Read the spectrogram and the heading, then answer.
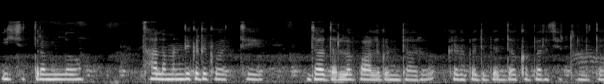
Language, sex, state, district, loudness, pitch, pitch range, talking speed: Telugu, female, Andhra Pradesh, Guntur, -17 LUFS, 230 Hz, 220-240 Hz, 160 wpm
